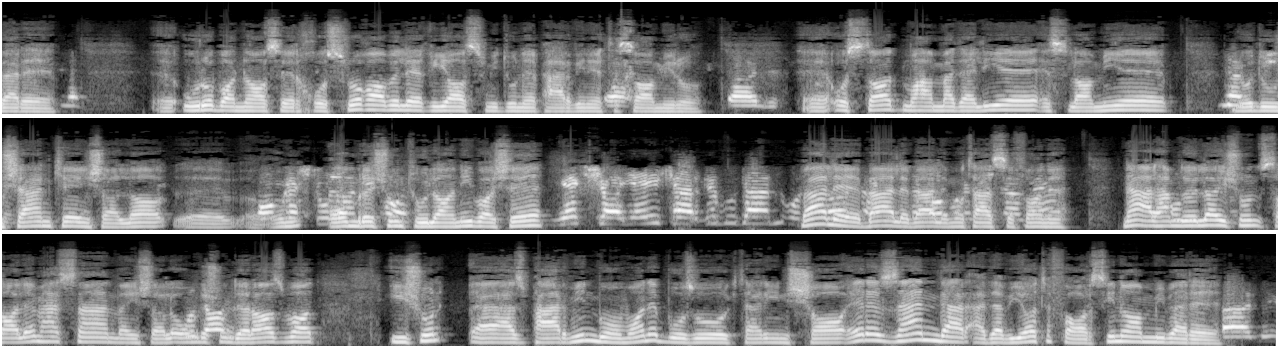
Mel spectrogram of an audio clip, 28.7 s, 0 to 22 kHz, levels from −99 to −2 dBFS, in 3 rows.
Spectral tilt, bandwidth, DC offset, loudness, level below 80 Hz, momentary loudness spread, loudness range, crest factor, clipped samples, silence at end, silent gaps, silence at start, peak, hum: -5.5 dB/octave; 12.5 kHz; under 0.1%; -13 LUFS; -56 dBFS; 6 LU; 2 LU; 12 dB; under 0.1%; 0 s; none; 0 s; 0 dBFS; none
